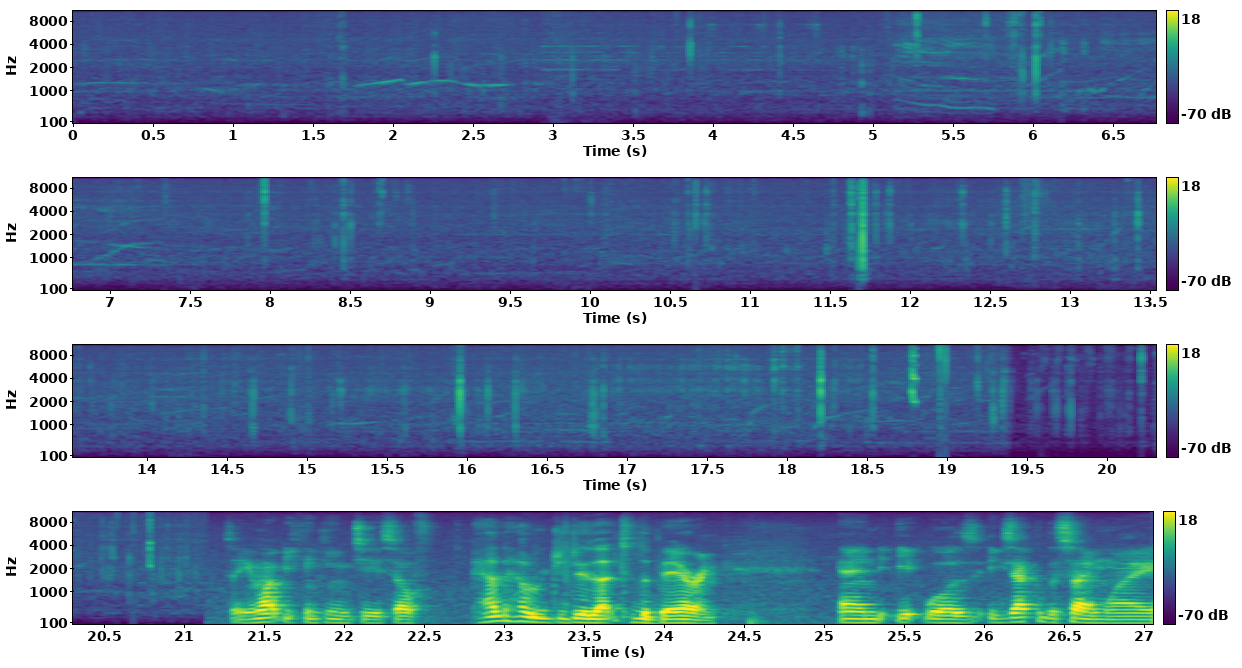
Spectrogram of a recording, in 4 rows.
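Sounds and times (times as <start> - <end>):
faint hiss: 0.0 - 19.3.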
